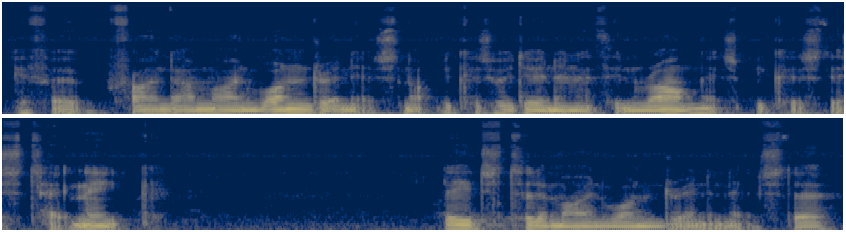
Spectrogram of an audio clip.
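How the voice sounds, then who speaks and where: A man with a husky, fairly low voice guides a meditation. His pitch barely moves, and he talks in short, halting phrases with long gaps, feeling his way through the explanation unscripted. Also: completely flat delivery, mellow. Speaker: meditation teacher.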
